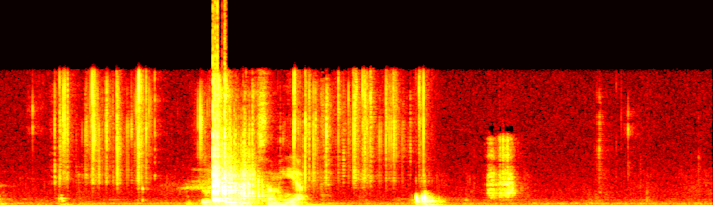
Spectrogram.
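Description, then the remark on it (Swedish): Dice clatter and tumble across a hard tabletop in a short burst of rattling clicks, rolled for a perception check in a tabletop role-playing game, with a voice speaking briefly around the roll. “Eh, medan ni står där så eh, kan ni slå ett perception-slag.”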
